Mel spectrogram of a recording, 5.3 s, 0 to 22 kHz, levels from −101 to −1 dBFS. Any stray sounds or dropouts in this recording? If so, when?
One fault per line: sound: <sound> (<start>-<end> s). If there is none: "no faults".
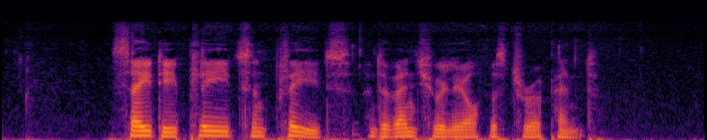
no faults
